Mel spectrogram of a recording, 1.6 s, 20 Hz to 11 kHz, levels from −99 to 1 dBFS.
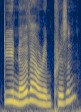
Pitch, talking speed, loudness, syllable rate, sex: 235 Hz, 255 wpm, -15 LUFS, 6.3 syllables/s, female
